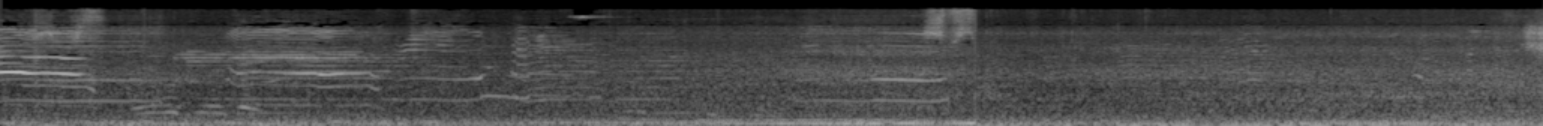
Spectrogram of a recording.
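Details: Stray cats gather around a person during feeding, giving several clear, tonal meows, some rising and falling, in the first few seconds, while a man talks to them over steady low background rumble.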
